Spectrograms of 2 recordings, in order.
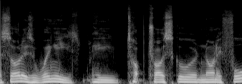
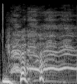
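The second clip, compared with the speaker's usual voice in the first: burst of laughter. Real, not acted. Guest cracking up at the mascot's complaint, high laugh.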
